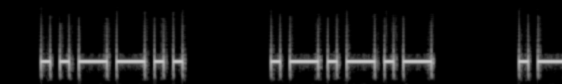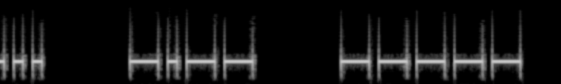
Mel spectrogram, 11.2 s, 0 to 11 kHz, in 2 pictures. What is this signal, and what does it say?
Morse code, heard as a keyed tone, about 13 wpm, spaced as for 7 wpm, 800 Hz. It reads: ?.LY0
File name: LEZIONI / 10 SIGNS / 10C DOT ws 12wpm 3548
